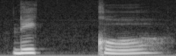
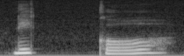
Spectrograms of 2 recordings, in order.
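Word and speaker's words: 日光: we can also say it's pronounced nikko nikko be careful of this small pause between the two sounds nikko the first candy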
